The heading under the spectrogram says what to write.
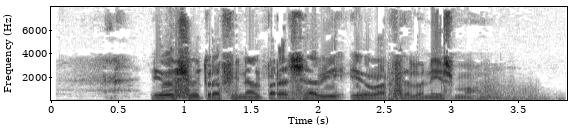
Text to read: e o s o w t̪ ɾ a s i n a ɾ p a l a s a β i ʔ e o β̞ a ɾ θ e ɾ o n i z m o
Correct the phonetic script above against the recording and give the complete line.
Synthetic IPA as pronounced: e o ʃ o w t̪ ɾ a f i n a l p a ɾ a ʃ a β i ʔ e o β̞ a ɾ θ e l o n i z m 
